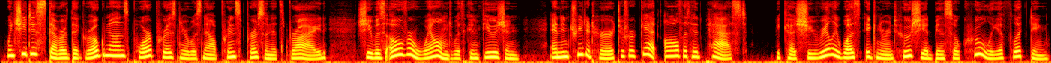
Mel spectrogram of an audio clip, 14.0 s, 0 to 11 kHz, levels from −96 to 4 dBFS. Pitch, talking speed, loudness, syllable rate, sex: 210 Hz, 165 wpm, -17 LUFS, 5.2 syllables/s, female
